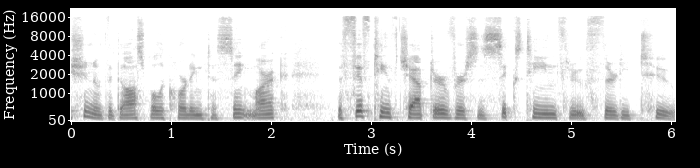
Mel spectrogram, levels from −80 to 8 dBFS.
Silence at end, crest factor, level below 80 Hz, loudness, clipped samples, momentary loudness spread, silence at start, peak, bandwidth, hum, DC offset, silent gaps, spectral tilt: 0 s; 18 dB; -70 dBFS; -37 LUFS; under 0.1%; 8 LU; 0 s; -18 dBFS; 17 kHz; none; under 0.1%; none; -5 dB/octave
